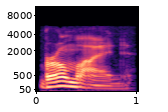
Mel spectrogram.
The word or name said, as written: bromide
